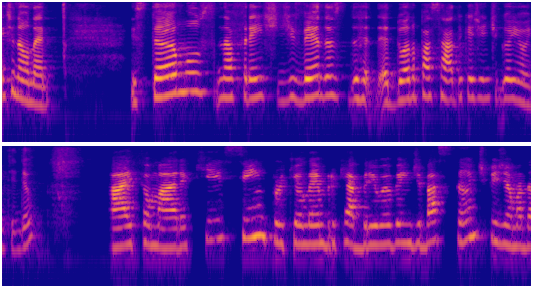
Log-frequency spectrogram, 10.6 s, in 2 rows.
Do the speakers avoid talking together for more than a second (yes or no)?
yes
